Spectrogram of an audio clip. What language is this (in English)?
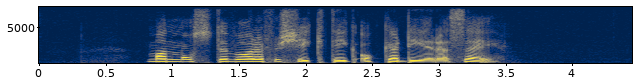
Swedish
